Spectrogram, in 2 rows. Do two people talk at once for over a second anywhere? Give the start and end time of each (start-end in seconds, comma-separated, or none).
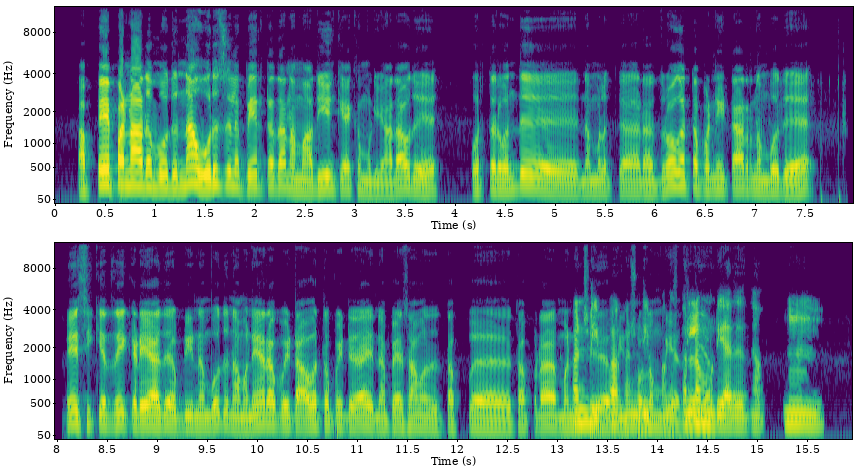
13.2-14.6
